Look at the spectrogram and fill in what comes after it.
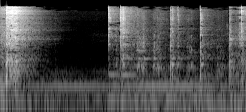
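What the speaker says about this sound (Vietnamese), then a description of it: "mình sẽ xếp những cái nĩa hoặc cái muỗng ở dưới cái đáy nồi nha các bạn" Metal forks and spoons clink and clatter as they are laid into the bottom of a cooking pot, a few sharp close taps after a brief quiet pause, set out to steam sweet potatoes without water.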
